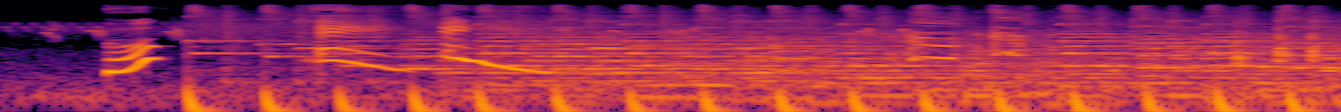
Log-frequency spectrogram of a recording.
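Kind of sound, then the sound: animal, chickens clucking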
